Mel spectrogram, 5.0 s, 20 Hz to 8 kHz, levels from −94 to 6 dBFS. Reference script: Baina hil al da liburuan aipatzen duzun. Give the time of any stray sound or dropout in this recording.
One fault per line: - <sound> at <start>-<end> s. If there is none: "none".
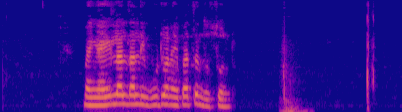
- thud at 3.5-3.9 s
